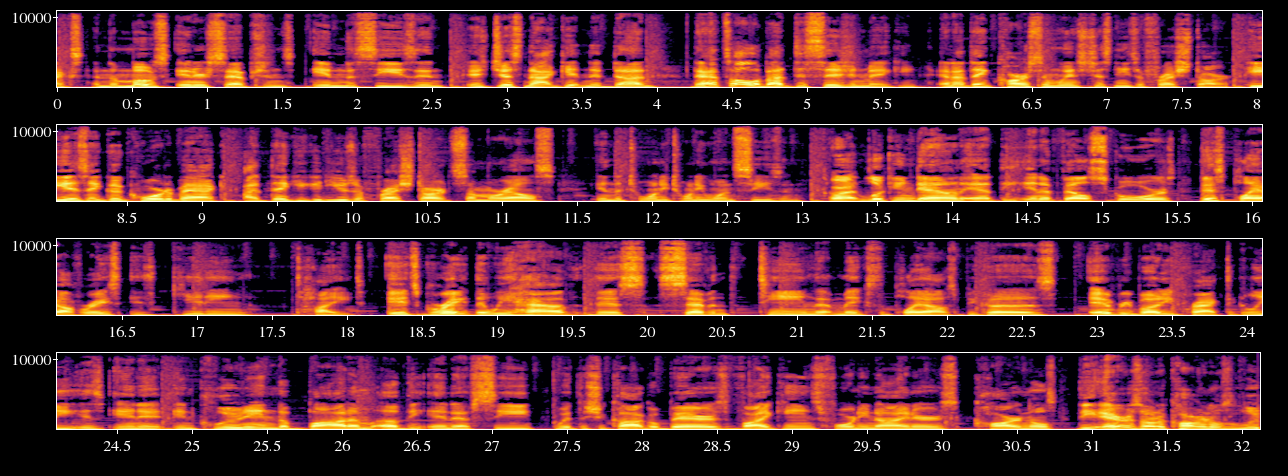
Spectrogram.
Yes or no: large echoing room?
no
